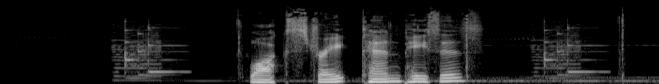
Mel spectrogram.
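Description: A phone's text-message alert plays a short melodic chime twice, once before and once after a voice speaking clearly in a quiet, secluded spot.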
